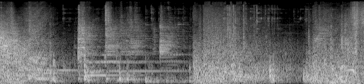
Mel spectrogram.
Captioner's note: gunshots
